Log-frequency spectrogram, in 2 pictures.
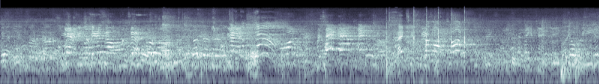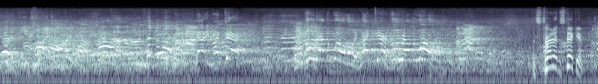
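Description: A crowd of spectators shouts and cheers in a large echoing gym.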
